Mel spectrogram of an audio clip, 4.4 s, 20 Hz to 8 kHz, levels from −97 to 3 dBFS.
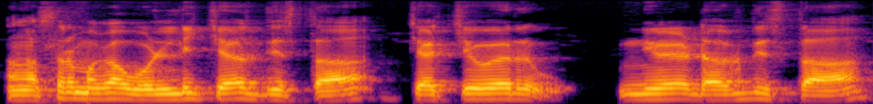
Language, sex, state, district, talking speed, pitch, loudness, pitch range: Konkani, male, Goa, North and South Goa, 125 wpm, 120 Hz, -14 LUFS, 110-120 Hz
